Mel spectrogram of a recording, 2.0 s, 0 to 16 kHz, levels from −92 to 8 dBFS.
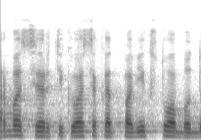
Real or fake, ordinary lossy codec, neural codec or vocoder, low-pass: real; Opus, 24 kbps; none; 7.2 kHz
